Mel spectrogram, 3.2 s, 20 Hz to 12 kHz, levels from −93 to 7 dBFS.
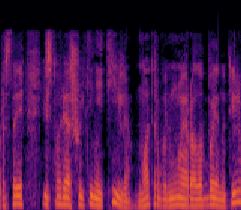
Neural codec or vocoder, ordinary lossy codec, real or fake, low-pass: codec, 16 kHz, 8 kbps, FreqCodec, smaller model; AAC, 32 kbps; fake; 7.2 kHz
